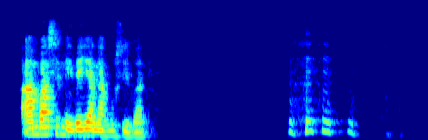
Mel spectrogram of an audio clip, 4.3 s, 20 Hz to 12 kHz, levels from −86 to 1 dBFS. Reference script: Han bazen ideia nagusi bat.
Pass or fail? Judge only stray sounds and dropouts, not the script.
fail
